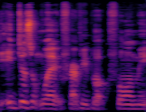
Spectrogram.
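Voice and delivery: ordinary talk, nothing marked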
